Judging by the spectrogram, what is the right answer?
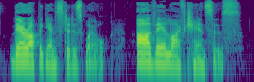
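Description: A woman speaks at a moderate pace and medium pitch in an Australian accent. The recording is very clean with a silent background and a dry, close sound with no echo. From Western Sydney, Australia. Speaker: journalist and diversity advocate. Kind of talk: casual interview conversation.

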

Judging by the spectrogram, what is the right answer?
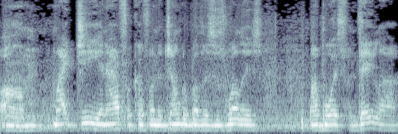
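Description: With a New York accent, a man talks at a fairly slow pace in a medium pitch and fairly even intonation, with audible room echo and noticeable background noise. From Queens, New York. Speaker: rapper. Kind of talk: interview.

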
